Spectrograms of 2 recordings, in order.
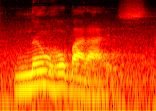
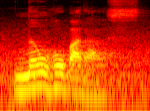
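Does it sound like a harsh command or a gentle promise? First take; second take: promise; promise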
